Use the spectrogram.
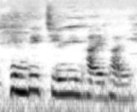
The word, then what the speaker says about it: Hindi Cheeni Bhai Bhai: Hindi Cheeni Bhai Bhai.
